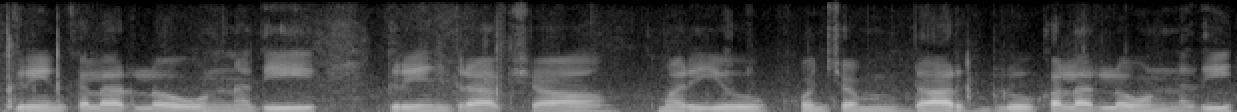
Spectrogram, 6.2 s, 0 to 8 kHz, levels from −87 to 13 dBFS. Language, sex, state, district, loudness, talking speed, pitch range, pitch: Telugu, male, Andhra Pradesh, Annamaya, -19 LUFS, 105 wpm, 120-125 Hz, 120 Hz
